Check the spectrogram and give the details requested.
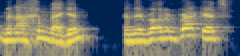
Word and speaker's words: Begin: and they said menachem began and they wrote in brackets rhymes with fagin fagan is the guy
